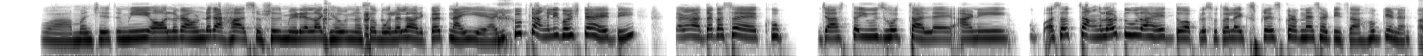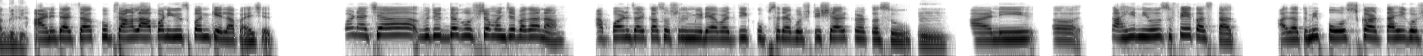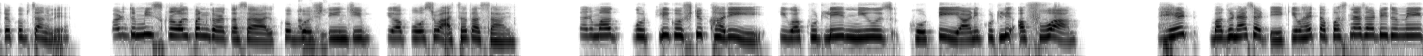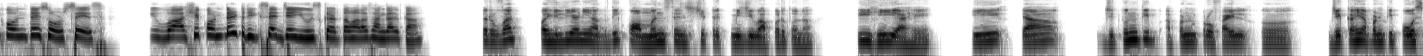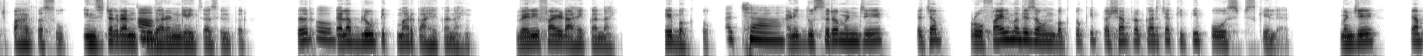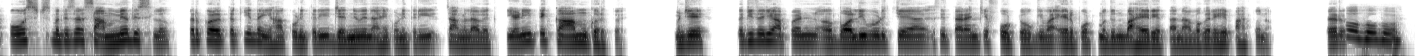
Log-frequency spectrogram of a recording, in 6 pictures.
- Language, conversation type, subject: Marathi, podcast, सोशल मीडियावर काय शेअर करावं आणि काय टाळावं, हे तुम्ही कसं ठरवता?
- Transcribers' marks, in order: in English: "ऑल-राउंडर"; laugh; in English: "शेअर"; in English: "न्यूज"; in English: "स्क्रोल"; in English: "न्यूज"; in English: "ट्रिक्स"; in English: "ट्रिक"; in English: "प्रोफाइल"; in English: "ब्लू टिक मार्क"; in English: "प्रोफाइल"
